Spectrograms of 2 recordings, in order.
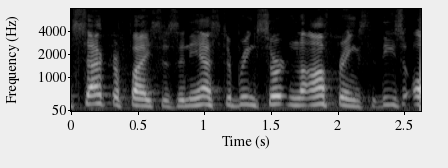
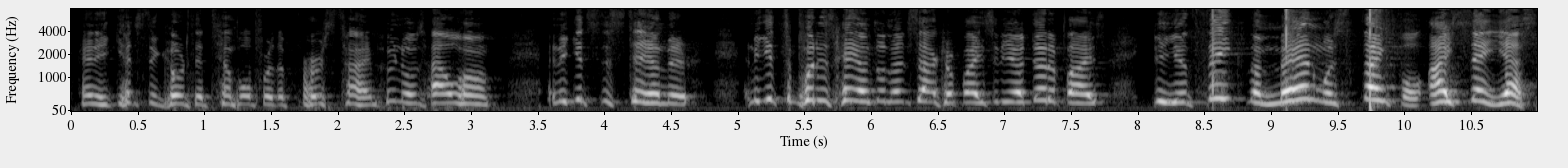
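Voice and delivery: louder and higher, building to a fervent climax; preaching at full force; 8 semitones higher, 10 dB louder than usual. Acted. Preacher to the congregation, building to a loud, fervent climax. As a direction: preach it out, rising with every clause.

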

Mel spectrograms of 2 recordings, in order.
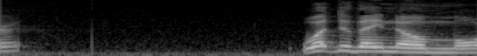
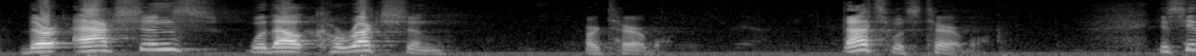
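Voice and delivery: ordinary delivery

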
